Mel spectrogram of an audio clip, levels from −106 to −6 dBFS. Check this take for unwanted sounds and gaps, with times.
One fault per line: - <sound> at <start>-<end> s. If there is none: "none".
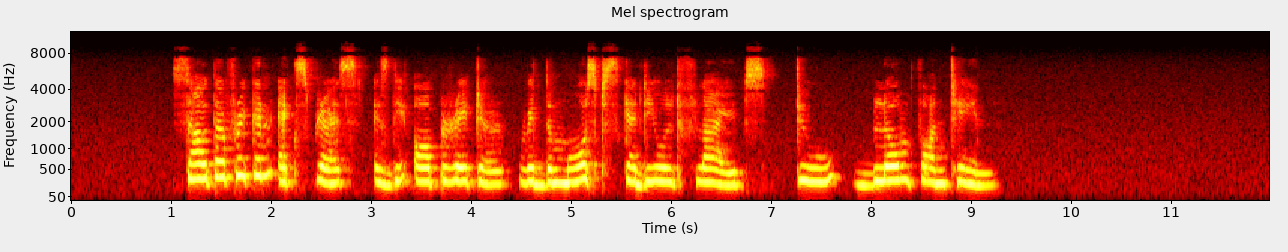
none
